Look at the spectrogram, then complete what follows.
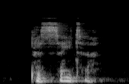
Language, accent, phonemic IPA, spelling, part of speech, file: English, Southern England, /pəˈseɪtə/, peseta, noun, LL-Q1860 (eng)-peseta.wav
- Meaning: 1. The former currency of the Spanish Empire and Andorra, divided into 100 céntimos 2. The Equatorial Guinean peseta, a former currency of Equatorial Guinea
